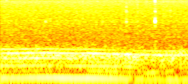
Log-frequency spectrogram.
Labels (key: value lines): label: anthrophony, boat engine
recorder: HydroMoth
